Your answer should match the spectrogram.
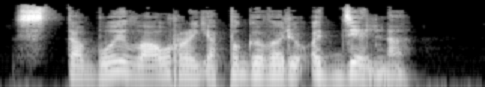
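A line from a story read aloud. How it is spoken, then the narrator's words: Dragon's growl. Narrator (Russian): Рыкнул дракон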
